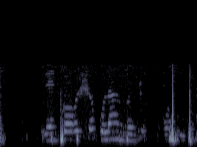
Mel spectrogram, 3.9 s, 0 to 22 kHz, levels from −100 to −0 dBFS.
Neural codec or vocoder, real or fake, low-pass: none; real; 3.6 kHz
